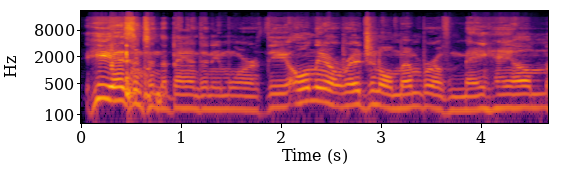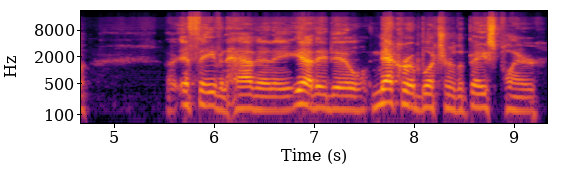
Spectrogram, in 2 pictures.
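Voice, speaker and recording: This man's mid-range voice moves at a moderate pace. As host of a casual podcast, he's chatty and fussy, keeps correcting facts, and laughs at dark humor.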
